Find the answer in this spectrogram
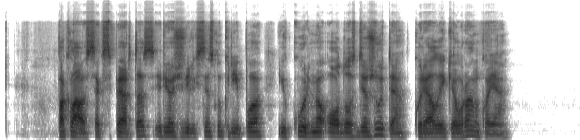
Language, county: Lithuanian, Vilnius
